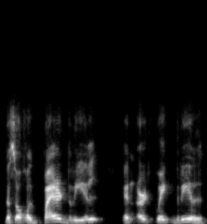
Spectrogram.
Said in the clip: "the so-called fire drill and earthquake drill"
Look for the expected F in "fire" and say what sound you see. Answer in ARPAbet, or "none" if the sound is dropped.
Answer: P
